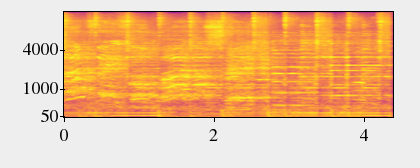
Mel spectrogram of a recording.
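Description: Live pop band playing: drum kit, bass and keyboards under sung vocals.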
